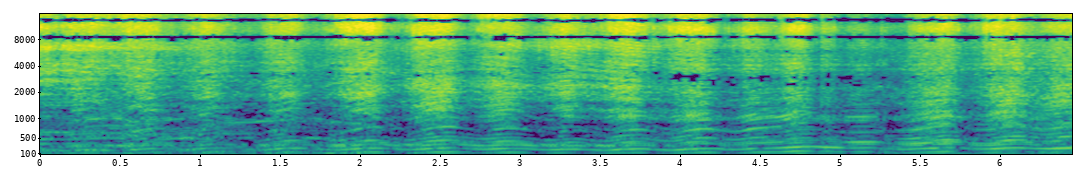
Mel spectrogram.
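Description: Car engine revved over and over, its pitch rising and falling about twice a second, and cutting off abruptly at the end.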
